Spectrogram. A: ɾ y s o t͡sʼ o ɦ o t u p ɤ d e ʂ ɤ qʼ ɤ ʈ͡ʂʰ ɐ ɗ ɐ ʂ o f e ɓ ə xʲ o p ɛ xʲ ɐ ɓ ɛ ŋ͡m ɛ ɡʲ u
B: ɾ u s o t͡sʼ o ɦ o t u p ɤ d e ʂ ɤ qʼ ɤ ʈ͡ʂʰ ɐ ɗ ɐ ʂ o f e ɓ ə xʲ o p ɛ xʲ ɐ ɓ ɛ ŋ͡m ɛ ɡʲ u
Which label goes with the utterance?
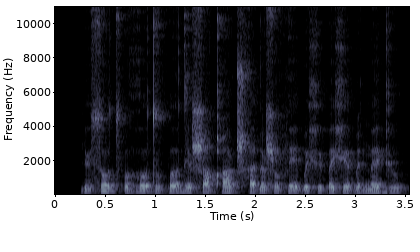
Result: A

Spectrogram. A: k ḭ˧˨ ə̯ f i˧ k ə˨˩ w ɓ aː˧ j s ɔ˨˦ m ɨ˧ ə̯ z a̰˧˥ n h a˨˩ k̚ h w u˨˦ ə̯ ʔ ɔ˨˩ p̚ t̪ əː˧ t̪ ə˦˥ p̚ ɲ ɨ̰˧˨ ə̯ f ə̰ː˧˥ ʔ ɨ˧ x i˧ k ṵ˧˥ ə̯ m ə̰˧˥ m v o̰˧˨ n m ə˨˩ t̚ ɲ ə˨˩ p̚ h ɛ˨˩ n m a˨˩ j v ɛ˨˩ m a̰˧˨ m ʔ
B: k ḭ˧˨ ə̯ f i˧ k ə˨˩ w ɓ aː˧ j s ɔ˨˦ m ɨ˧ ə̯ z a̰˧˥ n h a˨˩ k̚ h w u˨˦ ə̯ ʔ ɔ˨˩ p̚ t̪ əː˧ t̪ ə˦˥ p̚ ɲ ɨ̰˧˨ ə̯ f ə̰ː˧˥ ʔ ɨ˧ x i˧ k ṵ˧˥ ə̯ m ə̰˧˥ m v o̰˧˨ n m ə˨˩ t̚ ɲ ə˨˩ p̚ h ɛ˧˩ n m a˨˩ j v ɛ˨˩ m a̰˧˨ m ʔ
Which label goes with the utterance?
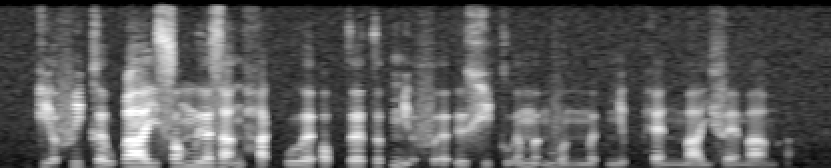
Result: B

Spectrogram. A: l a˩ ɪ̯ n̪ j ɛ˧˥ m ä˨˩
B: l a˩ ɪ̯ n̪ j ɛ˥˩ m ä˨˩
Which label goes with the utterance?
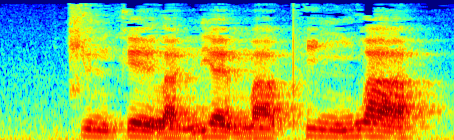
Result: B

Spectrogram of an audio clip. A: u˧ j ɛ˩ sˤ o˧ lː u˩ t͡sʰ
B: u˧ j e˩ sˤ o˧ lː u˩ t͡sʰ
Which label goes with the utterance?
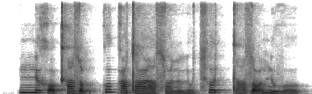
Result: A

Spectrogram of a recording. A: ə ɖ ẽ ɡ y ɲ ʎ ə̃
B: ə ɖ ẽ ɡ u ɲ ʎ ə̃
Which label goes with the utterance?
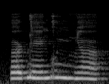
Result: B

